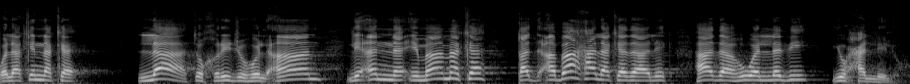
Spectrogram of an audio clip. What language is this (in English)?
Arabic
